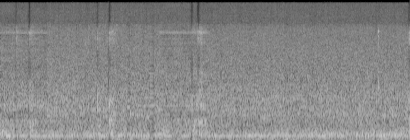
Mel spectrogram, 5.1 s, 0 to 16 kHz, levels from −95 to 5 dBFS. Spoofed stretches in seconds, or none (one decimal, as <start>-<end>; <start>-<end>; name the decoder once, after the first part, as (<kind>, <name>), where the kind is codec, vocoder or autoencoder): 0.0-0.6 (codec, SNAC); 2.0-2.6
